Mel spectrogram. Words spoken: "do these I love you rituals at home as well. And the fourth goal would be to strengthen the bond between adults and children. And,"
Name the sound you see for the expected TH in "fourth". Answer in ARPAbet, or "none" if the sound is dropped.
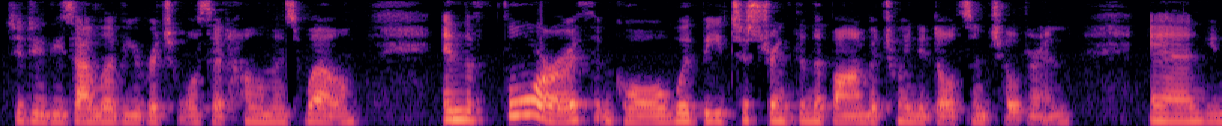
TH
